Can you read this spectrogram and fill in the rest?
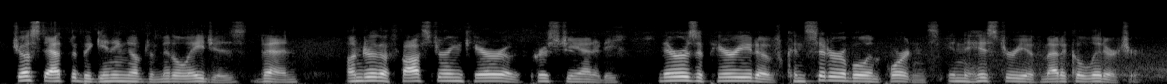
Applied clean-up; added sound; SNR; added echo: neural mask model Resemble Enhance denoiser.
